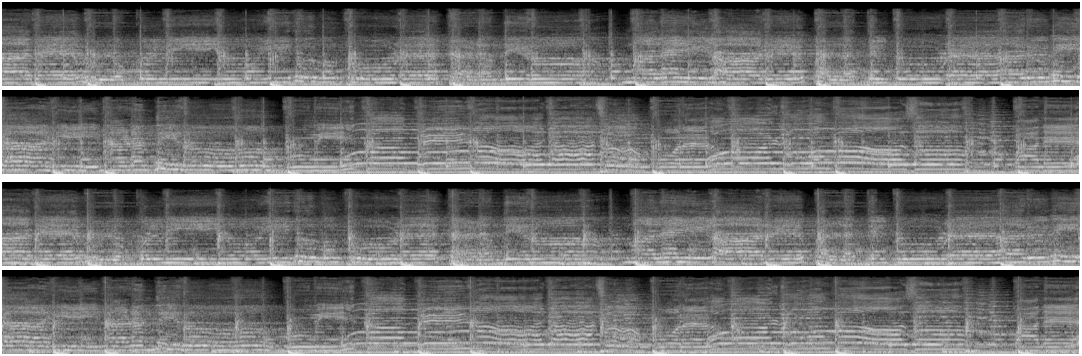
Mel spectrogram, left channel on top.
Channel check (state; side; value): normal; both; correlation 0.64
